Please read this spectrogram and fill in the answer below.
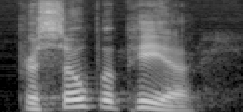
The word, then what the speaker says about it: prosopopoeia: I had to write down how to pronounce it. The second word, prosopopoeia. Prosopopoeia is how you say that.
